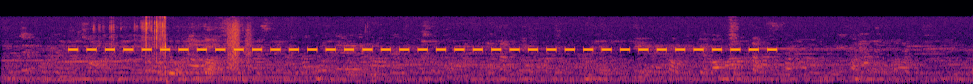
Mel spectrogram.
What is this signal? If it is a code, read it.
Evenly repeated beeps, with the noise of a cafe. There is no code.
